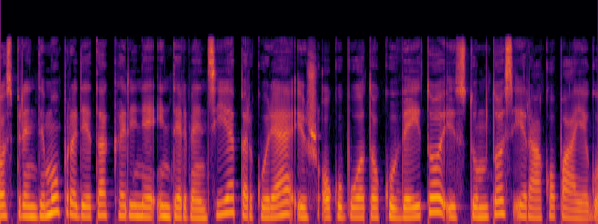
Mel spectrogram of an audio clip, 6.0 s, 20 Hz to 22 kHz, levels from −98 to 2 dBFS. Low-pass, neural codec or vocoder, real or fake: 10.8 kHz; none; real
